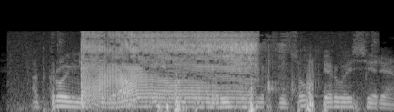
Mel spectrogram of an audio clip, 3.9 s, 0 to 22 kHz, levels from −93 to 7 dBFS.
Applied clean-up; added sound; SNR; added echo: none; Fart; -2 dB; none.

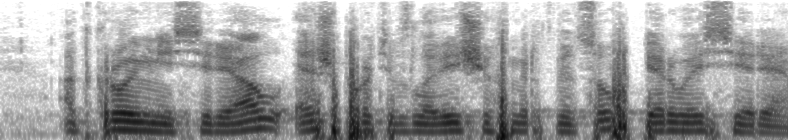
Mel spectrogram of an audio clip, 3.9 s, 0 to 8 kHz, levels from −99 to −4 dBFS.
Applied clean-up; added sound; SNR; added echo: none; none; none; none.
